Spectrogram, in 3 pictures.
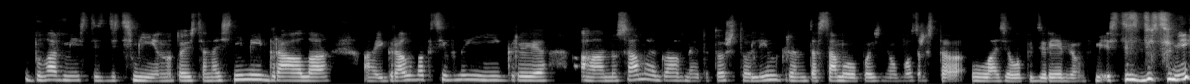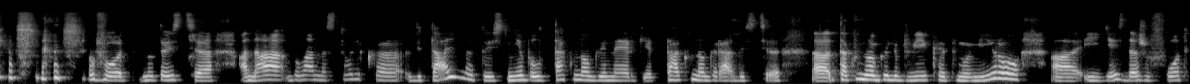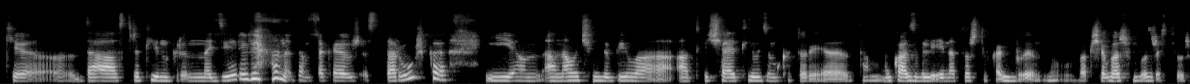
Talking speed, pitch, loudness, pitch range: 155 wpm, 180 Hz, -19 LUFS, 170-205 Hz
